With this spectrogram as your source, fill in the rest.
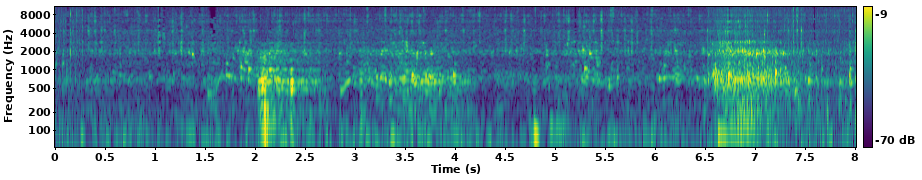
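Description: Water swirls and gurgles, heard muffled from underwater.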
